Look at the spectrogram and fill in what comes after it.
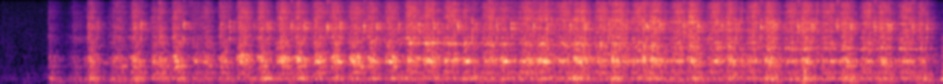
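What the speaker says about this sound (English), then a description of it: "Electrical conduit in a vise or something to hold it. Take a hacksaw." Hacksaw cutting electrical conduit clamped in a vise, steady rhythmic rasping strokes at close range that keep going without a break for several seconds, with no talking.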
